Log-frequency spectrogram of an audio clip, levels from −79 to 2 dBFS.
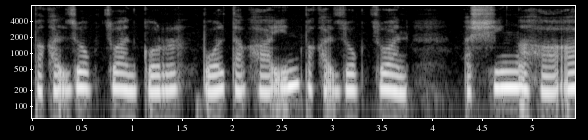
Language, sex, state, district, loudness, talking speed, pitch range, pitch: Mizo, female, Mizoram, Aizawl, -14 LUFS, 155 wpm, 195-215 Hz, 205 Hz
